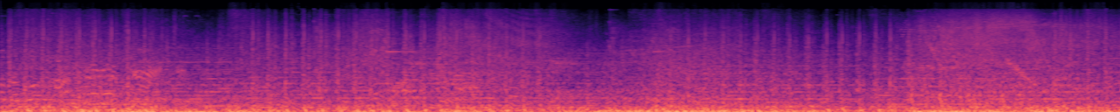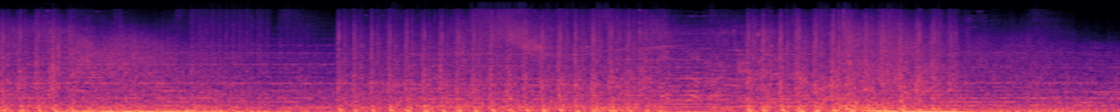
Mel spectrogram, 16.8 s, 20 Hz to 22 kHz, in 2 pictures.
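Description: Dense battlefield gunfire from the Warhammer 40,000 strategy game Dawn of War 2: Chaos Rising, with rapid bursts and booming impacts running loud and continuous, and brief unit voice lines breaking through.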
